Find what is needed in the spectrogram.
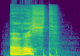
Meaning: report, account, news story
- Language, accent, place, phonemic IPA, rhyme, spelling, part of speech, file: German, Germany, Berlin, /bəˈʁɪçt/, -ɪçt, Bericht, noun, De-Bericht.ogg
